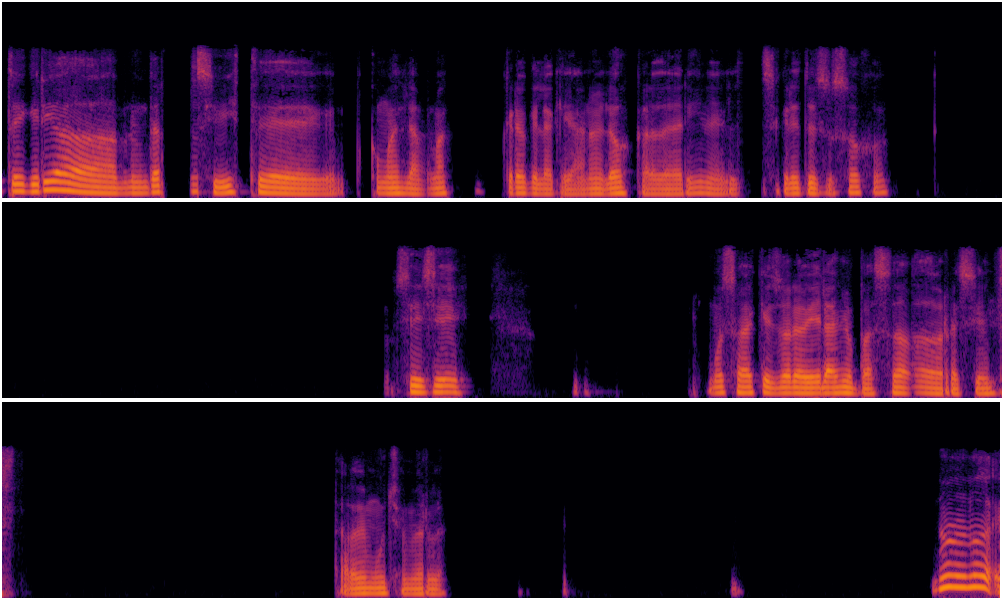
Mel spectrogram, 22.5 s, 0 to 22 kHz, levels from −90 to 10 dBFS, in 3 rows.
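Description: From 1.45 to 5.59 s, scattered short gaps appear: about seven brief losses, none longer than roughly 30 ms, each patched by stretching the preceding sound, so the speech picks up small ticks and smeared hiccups. A second, sparser run of about three even shorter gaps follows from 10.49 to 14.89 s. On a spectrogram each patch shows as a brief frozen or repeated slice of harmonics. The waveform shows a tiny discontinuity at each join, all beneath a band limit near 8 kHz typical of an Opus call.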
